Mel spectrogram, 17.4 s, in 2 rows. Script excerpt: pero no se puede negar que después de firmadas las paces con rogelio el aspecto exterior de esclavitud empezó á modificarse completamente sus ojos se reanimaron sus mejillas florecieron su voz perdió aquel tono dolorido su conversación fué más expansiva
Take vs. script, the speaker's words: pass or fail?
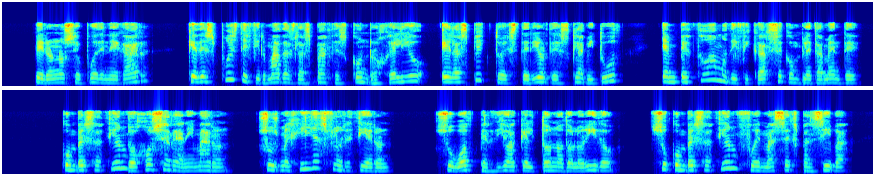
fail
